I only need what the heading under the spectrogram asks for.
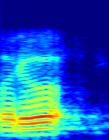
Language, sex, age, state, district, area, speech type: Malayalam, male, 60+, Kerala, Idukki, rural, conversation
